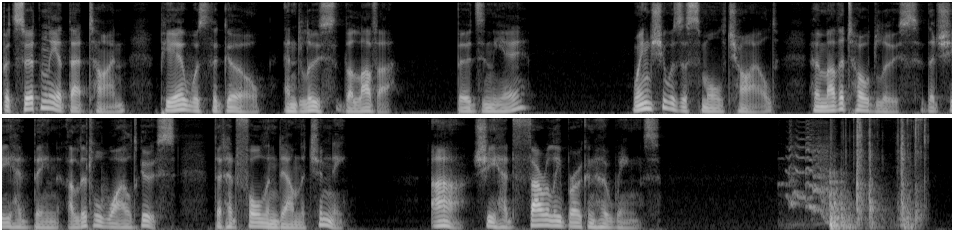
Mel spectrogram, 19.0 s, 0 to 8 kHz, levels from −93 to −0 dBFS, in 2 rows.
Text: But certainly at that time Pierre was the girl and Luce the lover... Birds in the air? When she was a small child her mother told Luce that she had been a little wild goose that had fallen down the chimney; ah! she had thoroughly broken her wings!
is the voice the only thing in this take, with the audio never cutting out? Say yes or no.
no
